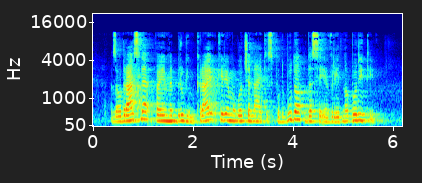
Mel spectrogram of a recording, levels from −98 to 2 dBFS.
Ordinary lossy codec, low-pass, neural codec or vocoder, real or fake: MP3, 48 kbps; 14.4 kHz; vocoder, 44.1 kHz, 128 mel bands, Pupu-Vocoder; fake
